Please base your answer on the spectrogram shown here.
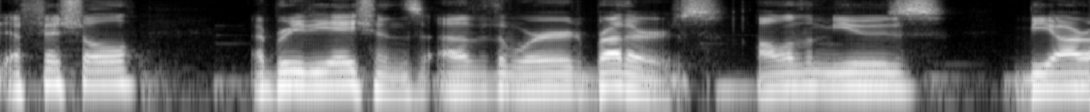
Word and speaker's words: Bros.: or not bros with a period should be pronounced as bros or brothers. And I say brothers, people say bros, course.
